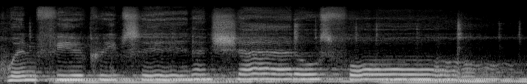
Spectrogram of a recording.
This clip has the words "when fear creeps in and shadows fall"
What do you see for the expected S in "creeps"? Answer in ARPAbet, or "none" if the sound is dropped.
S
